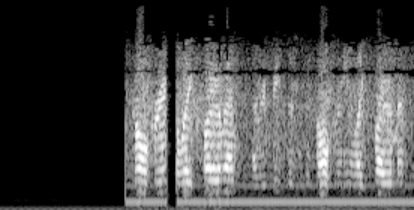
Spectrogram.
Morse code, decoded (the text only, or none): none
